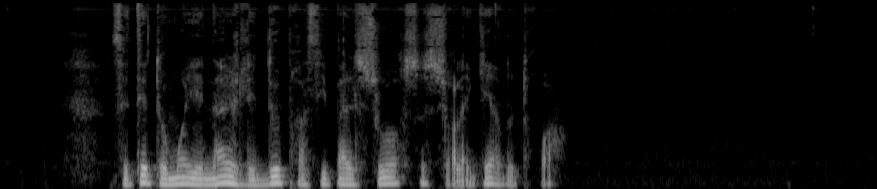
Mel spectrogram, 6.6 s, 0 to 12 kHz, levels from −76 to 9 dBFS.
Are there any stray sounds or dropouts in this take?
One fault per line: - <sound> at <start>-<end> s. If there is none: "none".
none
